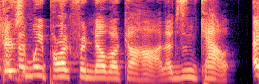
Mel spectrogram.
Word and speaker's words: Kahan: It's spelled Kahan, but it's pronounced Khan.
